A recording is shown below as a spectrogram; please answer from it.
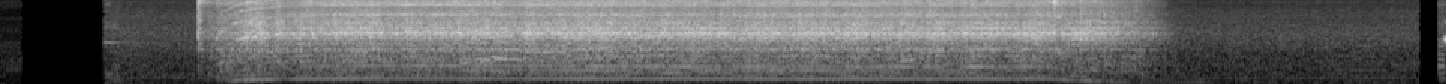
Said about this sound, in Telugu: కొద్ది కొద్దిగా వేసుకొని మిక్సీ పట్టుకోవాలండి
